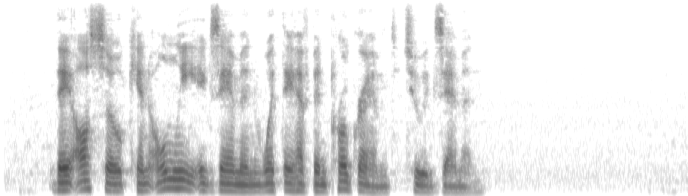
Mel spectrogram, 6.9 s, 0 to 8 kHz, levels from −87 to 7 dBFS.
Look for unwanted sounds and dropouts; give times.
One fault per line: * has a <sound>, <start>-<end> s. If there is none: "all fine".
all fine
